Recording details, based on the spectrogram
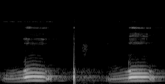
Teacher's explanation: আর পেশের সময় একেবারে যতটা সম্ভব ঠোঁটটাকে গোল করে বু বু উচ্চারণটা একেবারে ঠোঁট গোল অবস্থাতেই বের হবে। আওয়াজটা যখন বের হবে মুখ থেকে ওই সময়টা আমাদের ঠোঁটের অবস্থাটা থাকবে একেবারে গোল, বু বু। এইটা গেল হরকতের সময়, হরকতের ক্ষেত্রে। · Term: পেশের উচ্চারণ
